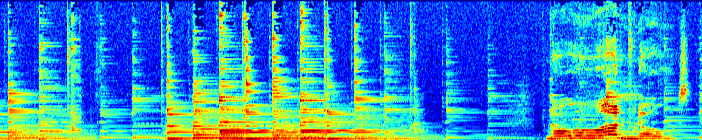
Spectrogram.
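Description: Acoustic guitar playing a slow song introduction, chords left to ring and fade between changes, dying down before a louder chord about eight seconds in.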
